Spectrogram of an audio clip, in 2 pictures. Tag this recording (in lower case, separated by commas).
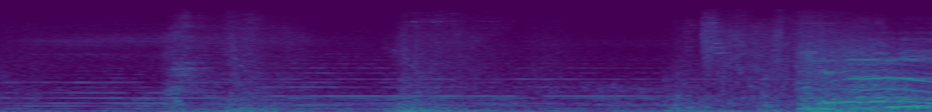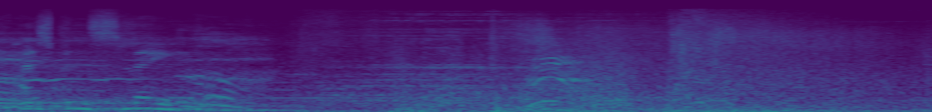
speech, music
